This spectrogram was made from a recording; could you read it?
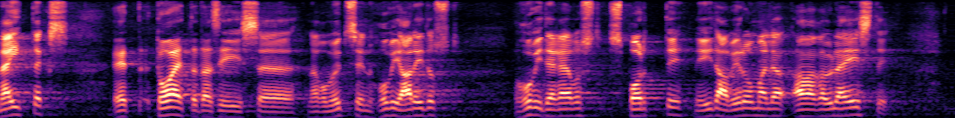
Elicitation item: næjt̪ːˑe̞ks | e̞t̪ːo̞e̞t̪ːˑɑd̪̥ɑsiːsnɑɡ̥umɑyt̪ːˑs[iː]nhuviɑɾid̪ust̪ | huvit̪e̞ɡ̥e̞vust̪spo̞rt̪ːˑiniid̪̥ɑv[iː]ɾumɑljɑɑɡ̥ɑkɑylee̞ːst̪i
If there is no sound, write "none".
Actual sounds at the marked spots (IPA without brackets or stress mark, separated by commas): i, i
